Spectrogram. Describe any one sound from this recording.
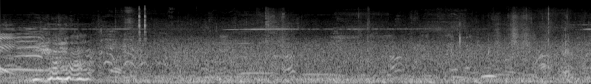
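A crowd of young people chatter softly in the open air.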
